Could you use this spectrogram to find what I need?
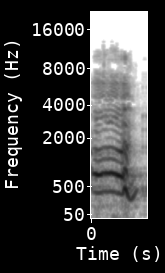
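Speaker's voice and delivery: high, loud laughing shriek; mock shriek. Disciples shrieking at the sinking, high and loud. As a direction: shriek along with the panicked crowd. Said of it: "all the disciples like".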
